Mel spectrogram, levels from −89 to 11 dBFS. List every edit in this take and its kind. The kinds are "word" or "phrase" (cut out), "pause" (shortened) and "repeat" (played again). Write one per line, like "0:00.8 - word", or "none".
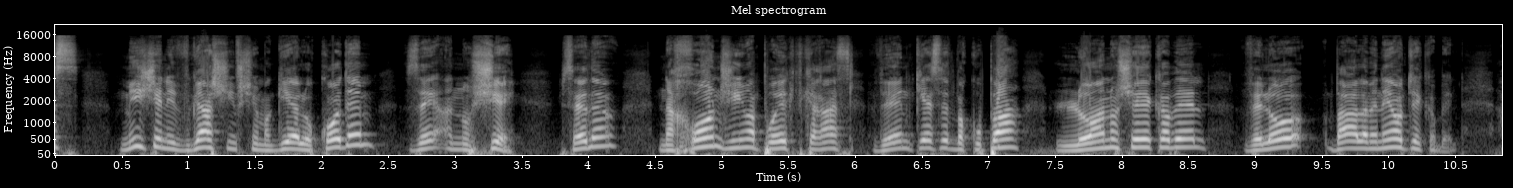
0:01.4 - word
0:06.0 - word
